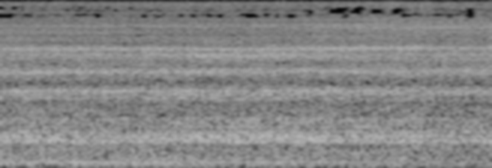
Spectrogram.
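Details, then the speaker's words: Fire sprinkler system drain valve opened manually to simulate a broken sprinkler, triggering the water flow switch alarm; steady, even rushing hiss with no pulsing or gurgling as water flows freely through the open drain valve. "जैसे ही कोई sprinkler टूटा तो हम drain valve खोल रहे हैं, ये drain valve है, ये समझ लीजिए स्प्रिंकलर टूटता है तो पानी ड्रेन होता है, उसी प्रकार हम मैनुअल ड्रेन कर रहे हैं।"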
